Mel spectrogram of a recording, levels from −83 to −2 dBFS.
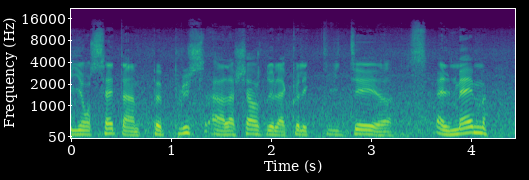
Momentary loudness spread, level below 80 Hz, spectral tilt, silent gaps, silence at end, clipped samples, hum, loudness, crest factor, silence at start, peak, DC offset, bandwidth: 8 LU; -42 dBFS; -5.5 dB/octave; none; 0 s; under 0.1%; none; -18 LUFS; 14 dB; 0 s; -4 dBFS; under 0.1%; 14.5 kHz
